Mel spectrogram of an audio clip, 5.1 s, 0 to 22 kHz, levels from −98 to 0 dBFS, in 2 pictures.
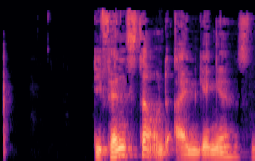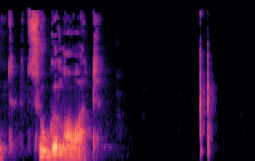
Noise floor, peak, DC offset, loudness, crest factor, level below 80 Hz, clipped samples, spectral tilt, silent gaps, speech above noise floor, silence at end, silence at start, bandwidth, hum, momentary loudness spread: -65 dBFS; -2 dBFS; under 0.1%; -21 LUFS; 22 dB; -60 dBFS; under 0.1%; -5 dB/octave; none; 44 dB; 1.6 s; 0.95 s; 16.5 kHz; none; 23 LU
